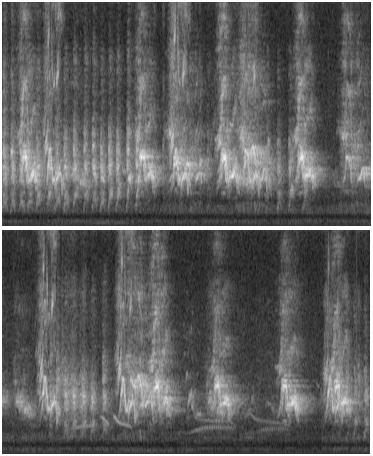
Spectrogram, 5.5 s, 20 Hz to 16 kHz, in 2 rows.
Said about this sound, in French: 12 juin, 8h du matin, nous sommes sur la place d'un petit village, devant une maison couverte de vignes vierges, et dans la vigne, il y a plein de moineaux.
